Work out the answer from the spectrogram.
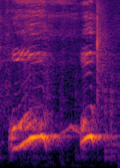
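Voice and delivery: very high, loud oh-oh of surprise; loud high-pitched acted squeal; startled cry. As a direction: yelp as the chair gives way. Chair breaks under her.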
